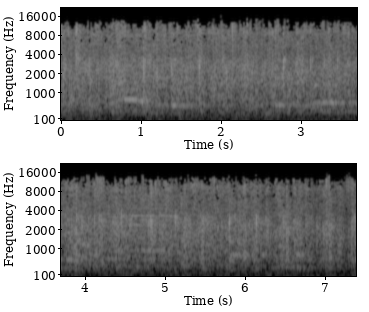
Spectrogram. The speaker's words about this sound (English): Oh, let's clap our hands and praise God.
